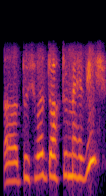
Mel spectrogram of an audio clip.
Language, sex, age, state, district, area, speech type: Kashmiri, female, 18-30, Jammu and Kashmir, Kulgam, rural, conversation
